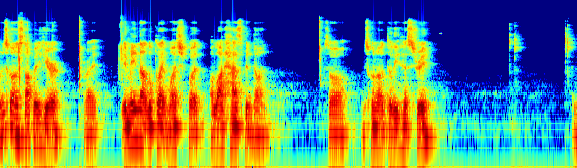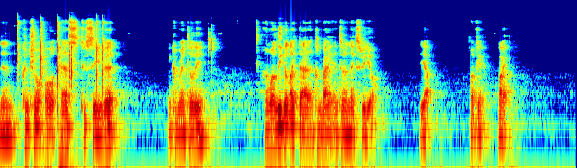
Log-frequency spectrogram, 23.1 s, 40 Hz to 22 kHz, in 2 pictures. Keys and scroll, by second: 12.6 ctrl+alt+s, 13.4 w.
